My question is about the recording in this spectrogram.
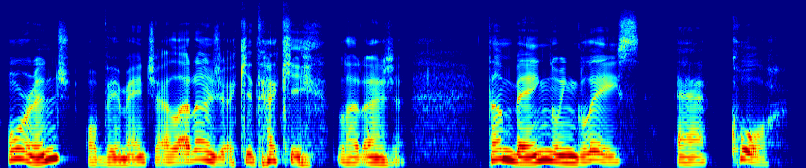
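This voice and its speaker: Slow, patient male language teacher. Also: mid-range voice, animated, a little mellow, no room sound, clean studio sound. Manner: patient, repeats words slowly and adds little checks of understanding. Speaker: English teacher. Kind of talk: vocabulary lesson explaining words and pronunciation.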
